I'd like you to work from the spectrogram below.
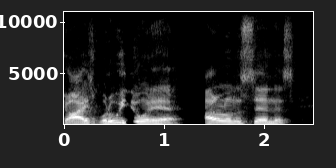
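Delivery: put-on regular-guy Boston accent. Imagining one guy questioning what the group is doing; Boston accent. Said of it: "I hope that he's got like a Boston accent".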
